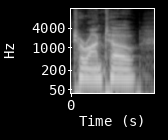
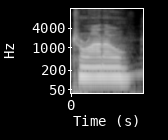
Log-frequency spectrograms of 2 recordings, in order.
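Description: First: The second t sound is clearly pronounced. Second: The second t sound is dropped. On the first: This is how outsiders say it. "or for our Americans" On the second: This is how locals say it. "We don't see the extra T"

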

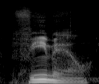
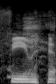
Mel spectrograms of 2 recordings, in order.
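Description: First: It is said in a normal speaking voice. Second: It is said in a put-on Ferengi-style voice.

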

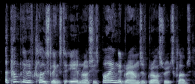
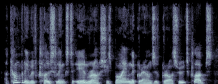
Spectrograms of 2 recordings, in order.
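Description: First: The sentence is read in a bright, upbeat tone. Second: The sentence is read in an ominous, suspicious tone. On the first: The purchase is good news. "That sounds great" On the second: The purchase is something to worry about. "It sounds a bit sinister"

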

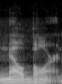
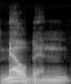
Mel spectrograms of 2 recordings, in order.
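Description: First: The ending is said in full, as spelled. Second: It is said in an Australian-style accent without R. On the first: "I was pronouncing it the way you spell it" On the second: "that just sounds like I'm doing a bad accent"

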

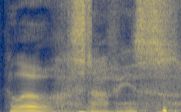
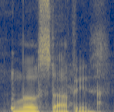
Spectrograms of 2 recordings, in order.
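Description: First: It sounds sultry and sexy. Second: It sounds crushed by impending doom.

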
